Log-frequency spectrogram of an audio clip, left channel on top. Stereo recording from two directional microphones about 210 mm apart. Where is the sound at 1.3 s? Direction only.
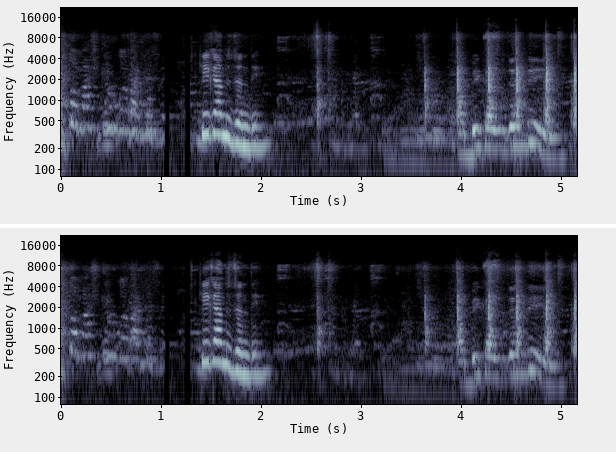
25° right (ahead or behind).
